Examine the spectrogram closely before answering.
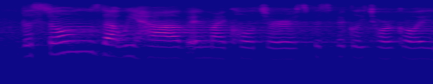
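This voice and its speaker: An American accent comes from a woman at medium pitch, speaking at a fairly slow pace amid audible room echo. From Navajo Nation, US Southwest. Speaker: student speaker. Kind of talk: speech to audience. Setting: stage with audience. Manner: halting.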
